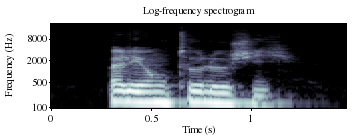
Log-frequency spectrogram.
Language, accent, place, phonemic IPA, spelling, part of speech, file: French, France, Paris, /pa.le.ɔ̃.tɔ.lɔ.ʒi/, paléontologie, noun, LL-Q150 (fra)-paléontologie.wav
- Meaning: paleontology (study of prehistoric forms of life)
